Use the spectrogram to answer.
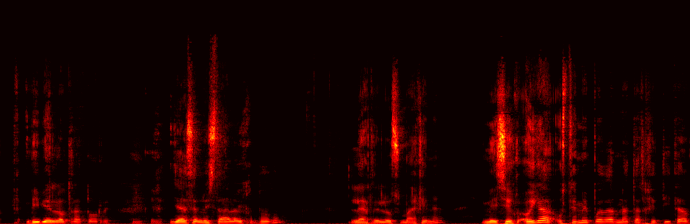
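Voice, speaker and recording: Speaking very fast in a Mexico City accent, a man keeps a medium pitch with ordinary pitch variation. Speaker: sociologist and university professor. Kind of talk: casual interview.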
